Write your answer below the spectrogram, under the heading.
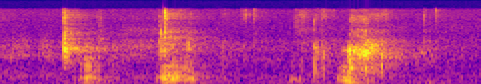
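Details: Dog frustrated by a fake bird, letting out three short, soft whimpering yips spaced about half a second to a second apart against a quiet background.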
